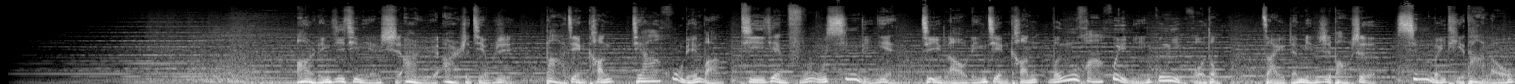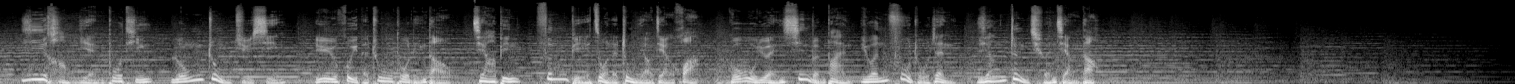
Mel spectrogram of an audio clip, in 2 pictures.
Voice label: 男 专题 汇报; 文化惠民活动

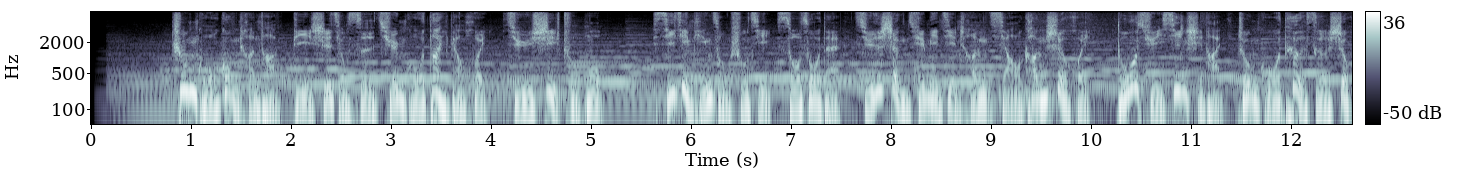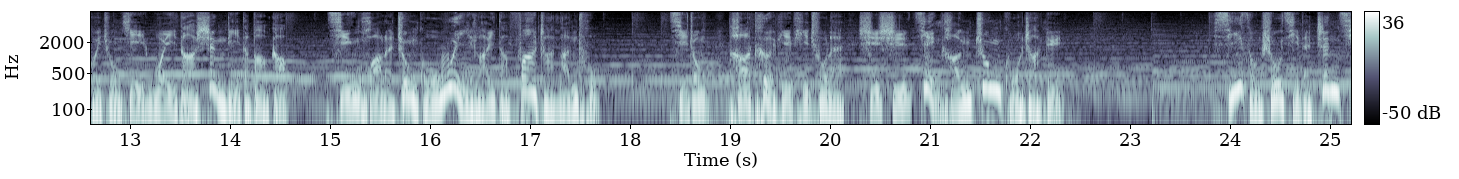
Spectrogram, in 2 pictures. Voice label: 男 专题; 食安龙口

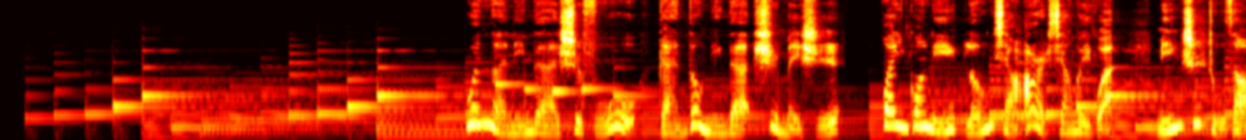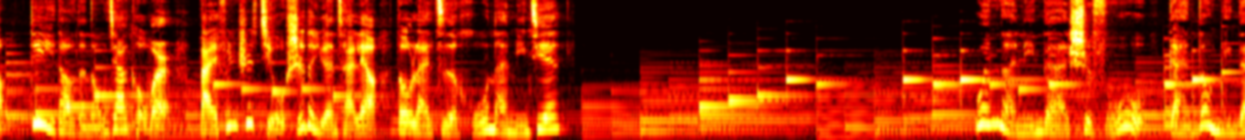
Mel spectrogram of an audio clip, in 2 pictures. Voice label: 女-彩铃

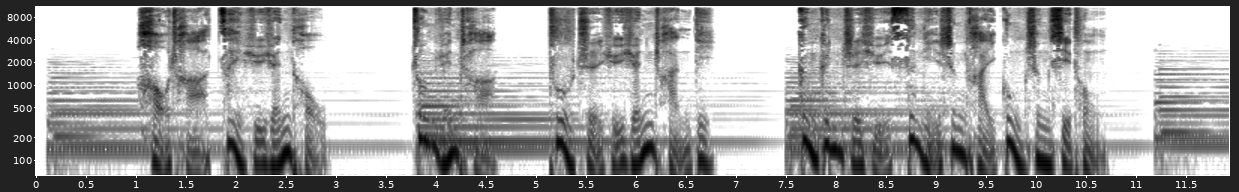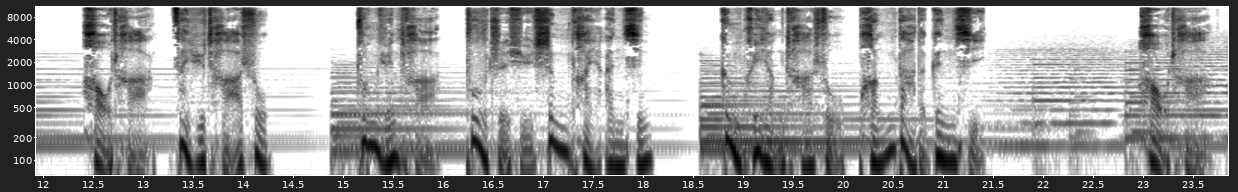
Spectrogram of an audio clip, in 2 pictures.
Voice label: 男97-广告--茶沧桑感觉

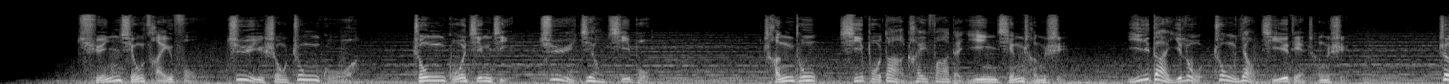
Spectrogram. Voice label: 男 专题 宣传片; 成都银行宣传片

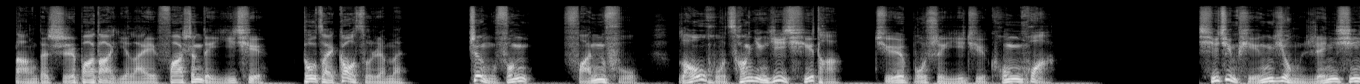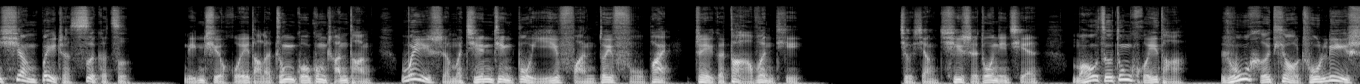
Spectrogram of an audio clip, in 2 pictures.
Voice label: 男 专题 反腐专题

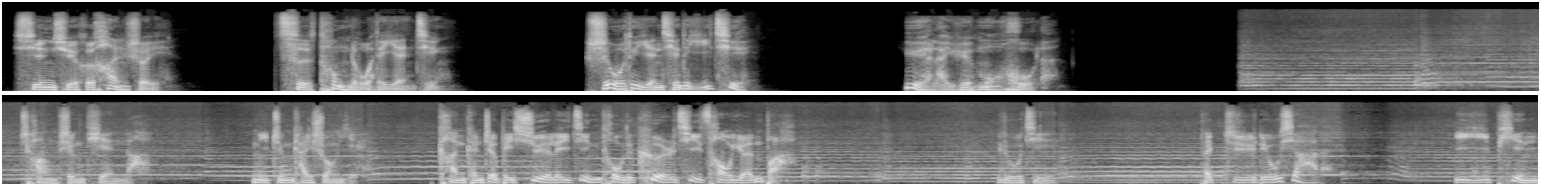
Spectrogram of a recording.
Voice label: 男, 朗诵; 嘎达梅林

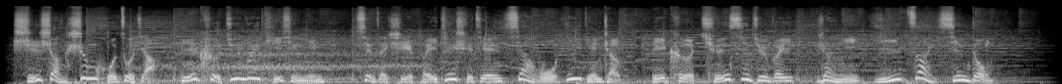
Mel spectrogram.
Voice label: 男, 广告, 汽车报时; 九江别克

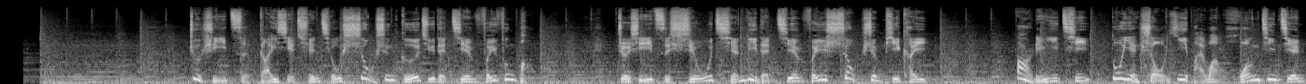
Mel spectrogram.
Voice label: 男 广告 代理; 瘦; 多燕瘦

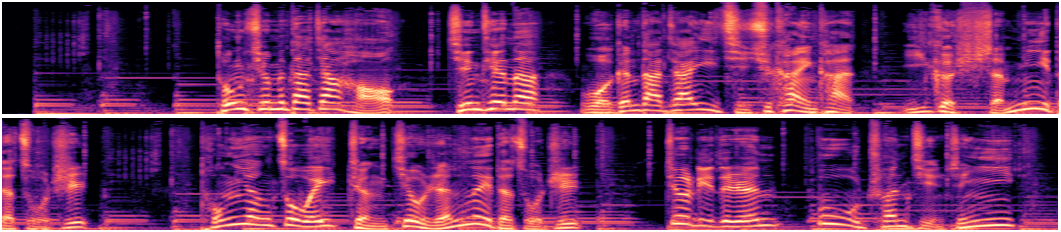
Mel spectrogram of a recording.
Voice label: 男 飞碟说

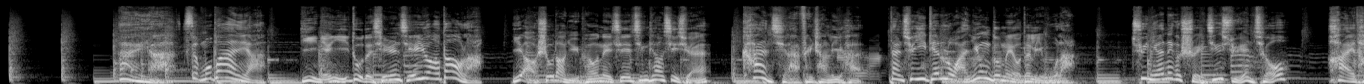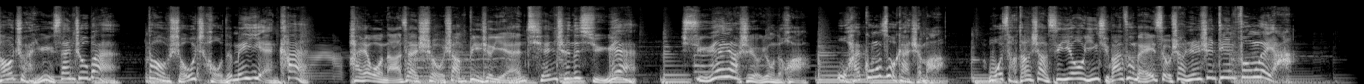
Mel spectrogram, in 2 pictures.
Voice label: 男 情人节礼物（轻快，调侃）; 飞碟说

